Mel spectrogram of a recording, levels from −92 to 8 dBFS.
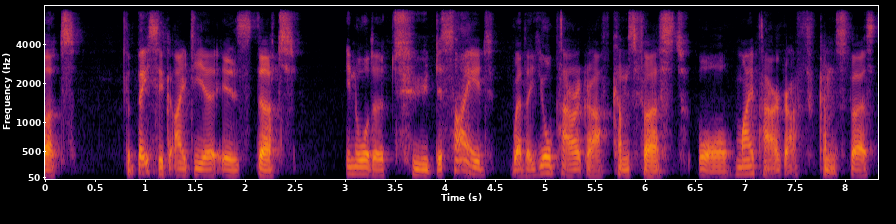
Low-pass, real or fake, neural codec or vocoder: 7.2 kHz; fake; codec, 44.1 kHz, 7.8 kbps, Pupu-Codec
